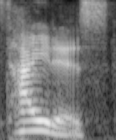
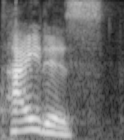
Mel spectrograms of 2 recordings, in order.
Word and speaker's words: Titus: It's Titus. In America, those letters spelled Titus. I don't give a In America, you say it right. You say it right. Say the letters as they're written. Say the letters as they're written right there. Titus Tide like the water.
